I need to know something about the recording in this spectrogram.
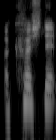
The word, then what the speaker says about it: Acushnet: all right we are back here Maddie kiwoo Acushnet Massachusetts yeah you said it right that's a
